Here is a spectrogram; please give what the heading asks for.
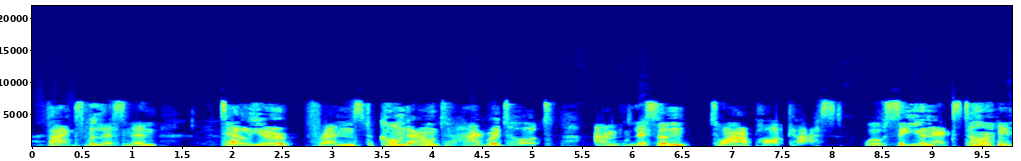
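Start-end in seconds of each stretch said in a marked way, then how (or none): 0.1-8.1 put-on old sailor voice. Closing the podcast after being asked to do Hagrid: Hagrid voice. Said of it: "You sound like someone off Green Green Grass".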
